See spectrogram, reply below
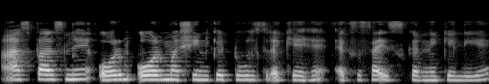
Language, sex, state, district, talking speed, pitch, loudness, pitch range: Hindi, female, Uttarakhand, Tehri Garhwal, 160 wpm, 215 Hz, -17 LUFS, 205-220 Hz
